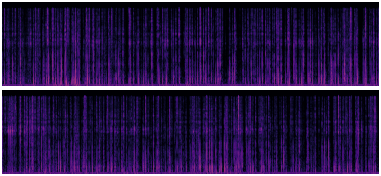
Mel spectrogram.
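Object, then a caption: Floral foam block tapped and scratched with fingernails. A solid, rectangular green floral foam brick is held in the hand and tapped and scratched with long orange acrylic nails. The result is a dense, continuous stream of quick, dry, bright scratchy clicks and taps with almost no ring, over a steady low hum.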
